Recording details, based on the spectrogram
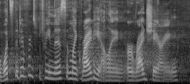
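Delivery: ordinary talk, nothing marked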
